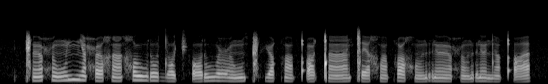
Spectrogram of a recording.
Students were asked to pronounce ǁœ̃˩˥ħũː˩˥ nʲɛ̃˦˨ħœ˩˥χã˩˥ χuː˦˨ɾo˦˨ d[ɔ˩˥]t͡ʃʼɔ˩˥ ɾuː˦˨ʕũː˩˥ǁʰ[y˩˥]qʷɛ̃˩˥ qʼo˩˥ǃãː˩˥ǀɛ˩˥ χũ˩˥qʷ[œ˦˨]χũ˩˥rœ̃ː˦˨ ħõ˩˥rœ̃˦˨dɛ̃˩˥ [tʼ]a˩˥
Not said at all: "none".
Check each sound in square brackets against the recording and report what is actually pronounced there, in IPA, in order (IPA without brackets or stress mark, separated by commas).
ɔ˩˥, y˩˥, œ˦˨, qʼ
